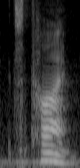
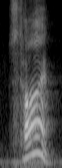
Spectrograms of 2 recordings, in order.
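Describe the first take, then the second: First: Understated prompting. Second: High, insistent prod; impatient urging. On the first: Brothers telling Jesus it is time, quiet prompting. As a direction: drop it in quietly. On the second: Brothers prodding Jesus to begin, high insistent urging. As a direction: push him with a raised pitch. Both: Acted. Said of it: "Jesus' brothers walk up to Jesus and they go".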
